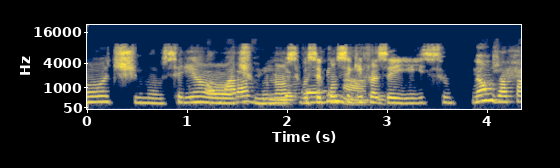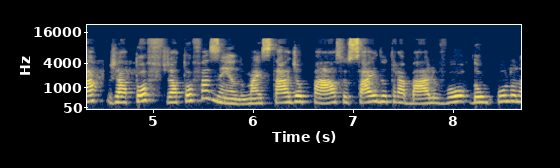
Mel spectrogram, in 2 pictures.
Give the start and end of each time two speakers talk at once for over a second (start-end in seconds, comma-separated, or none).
1.0-3.0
